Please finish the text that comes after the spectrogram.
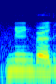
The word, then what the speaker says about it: Nürnberg: don't speak German but I think you're supposed to pronounce that you like you noon burg something like that so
